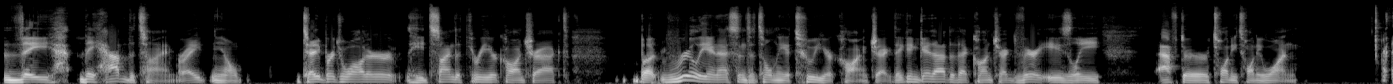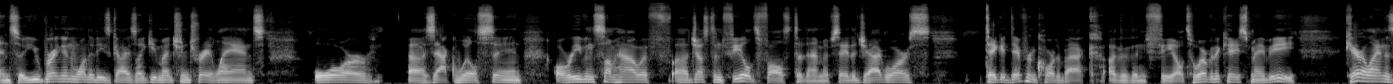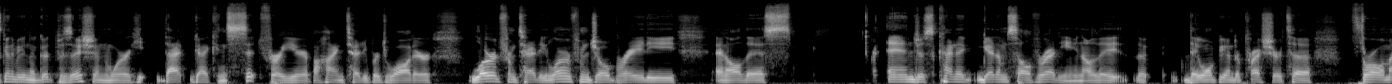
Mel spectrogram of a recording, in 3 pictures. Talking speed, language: 190 wpm, English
